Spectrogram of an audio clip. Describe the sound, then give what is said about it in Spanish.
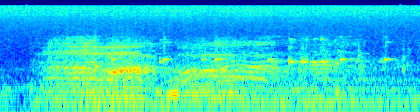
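Several goats bleat over one another in a continuous, overlapping chorus, moderately loud, with wavering cries rising and falling throughout. “Y cuando vieron cómo roncaba el pastor, entraron en el prado, cogieron las cabras y se las llevaron todas para venderlas.”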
